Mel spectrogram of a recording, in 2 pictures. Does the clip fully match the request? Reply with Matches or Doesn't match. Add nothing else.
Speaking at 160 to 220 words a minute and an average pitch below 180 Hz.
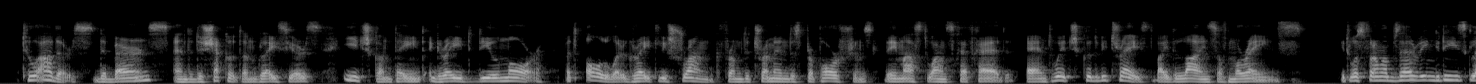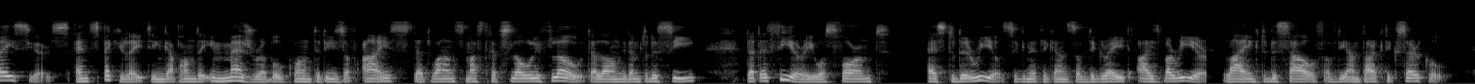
Matches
